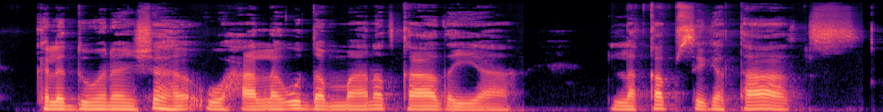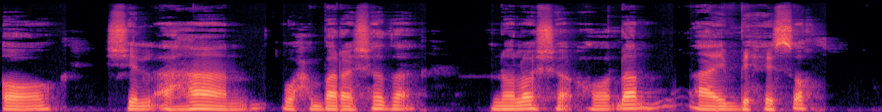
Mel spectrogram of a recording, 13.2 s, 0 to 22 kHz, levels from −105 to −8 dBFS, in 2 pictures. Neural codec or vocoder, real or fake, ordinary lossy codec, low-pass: vocoder, 44.1 kHz, 128 mel bands every 256 samples, BigVGAN v2; fake; none; 19.8 kHz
